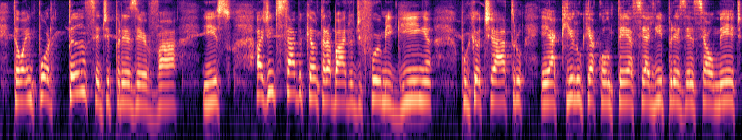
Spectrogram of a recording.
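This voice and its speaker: At a moderate speed, an unremarkable speaking voice shows ordinary pitch variation. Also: woman, medium pitch for a woman. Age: 60s. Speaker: theatre actress. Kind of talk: interview.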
